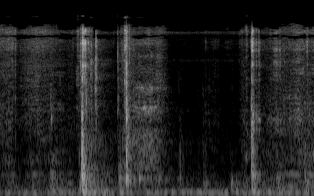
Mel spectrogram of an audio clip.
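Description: Sharp knocks of a metal tool handled against a chainsaw bar on a plywood bench: one about half a second in, another about a second in, and a third near the end.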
